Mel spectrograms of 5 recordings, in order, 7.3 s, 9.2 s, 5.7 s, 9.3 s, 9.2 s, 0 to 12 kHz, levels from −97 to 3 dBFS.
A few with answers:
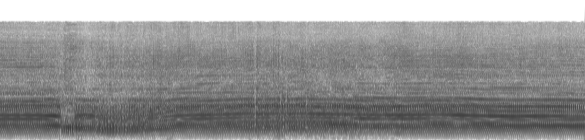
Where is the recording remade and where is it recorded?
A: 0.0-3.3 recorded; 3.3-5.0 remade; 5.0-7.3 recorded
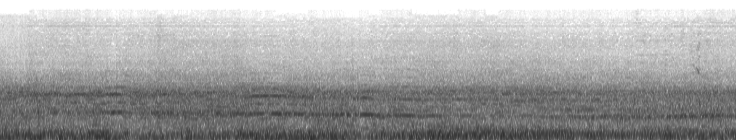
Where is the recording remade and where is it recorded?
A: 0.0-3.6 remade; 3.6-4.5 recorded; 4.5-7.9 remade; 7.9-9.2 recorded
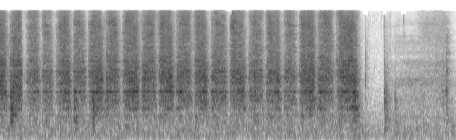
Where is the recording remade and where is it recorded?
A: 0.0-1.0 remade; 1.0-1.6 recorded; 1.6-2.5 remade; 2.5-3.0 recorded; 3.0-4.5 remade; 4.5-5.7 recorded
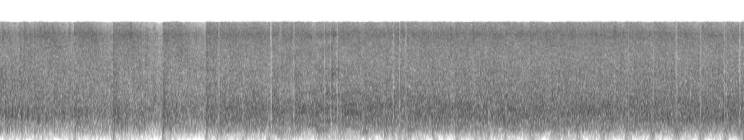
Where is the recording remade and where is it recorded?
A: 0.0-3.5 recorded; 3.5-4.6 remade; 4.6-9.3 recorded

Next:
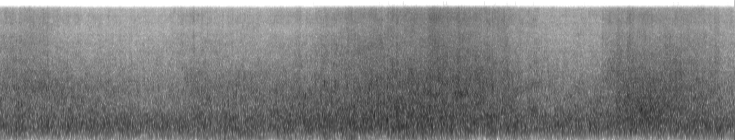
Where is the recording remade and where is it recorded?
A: 0.0-9.2 remade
